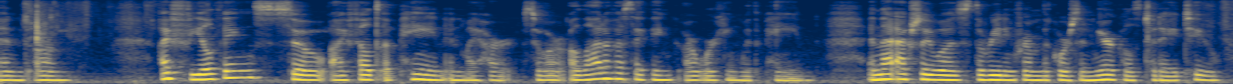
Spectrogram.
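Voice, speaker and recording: A soft-spoken woman with a very deep, low voice talks at a fairly slow pace. Her tone is dark and mellow, and somewhat breathy. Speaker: tarot and oracle card reader. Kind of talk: spiritual card reading. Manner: soft, quiet; hesitant, many fillers.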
